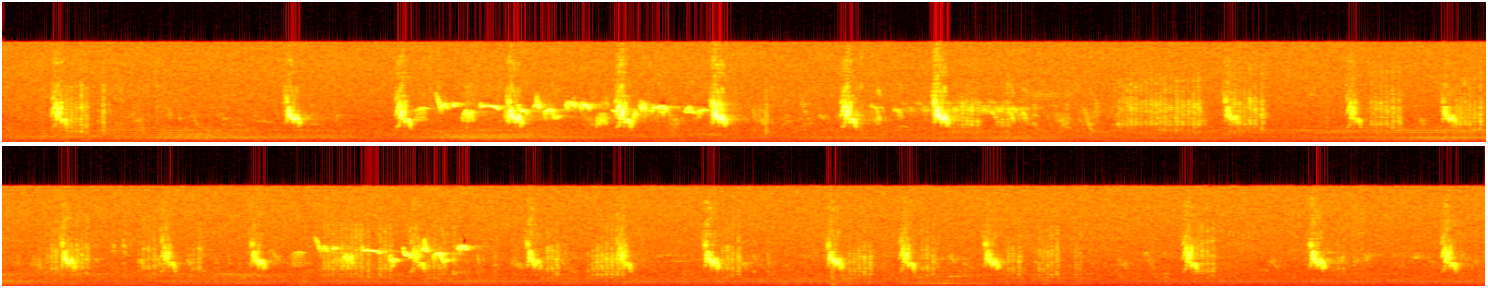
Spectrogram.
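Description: A small bird chirps sharply and twitters close by, again and again.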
